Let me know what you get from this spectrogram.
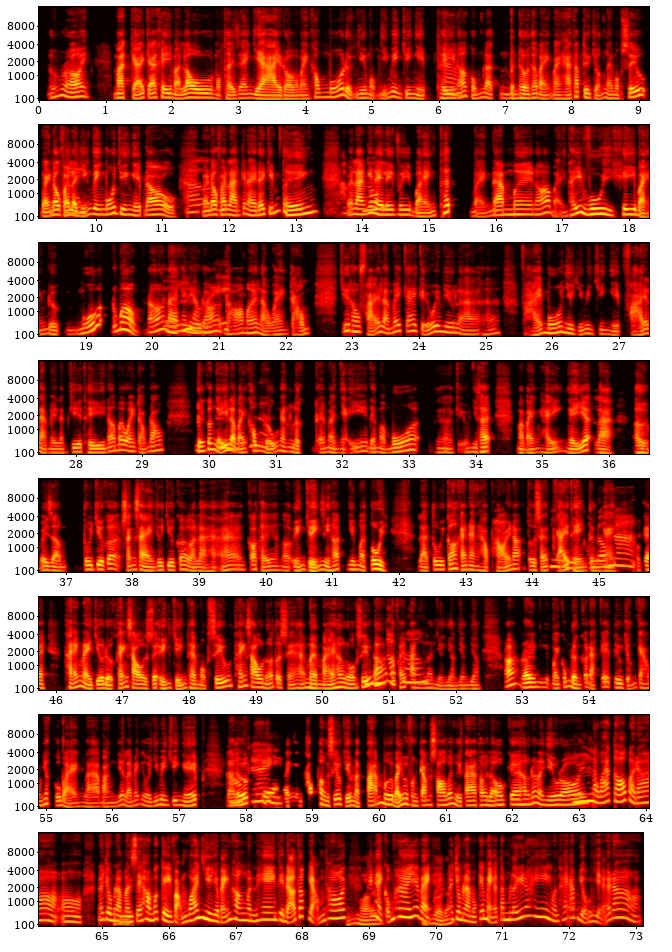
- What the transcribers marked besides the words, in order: "là" said as "lày"; tapping; other background noise
- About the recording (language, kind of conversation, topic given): Vietnamese, advice, Bạn có đang ngại thử điều mới vì sợ mình không đủ năng lực không?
